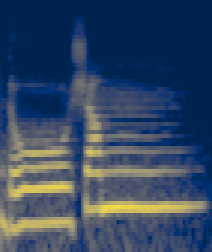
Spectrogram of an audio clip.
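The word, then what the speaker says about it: दोषं: आस्तान तव स्तवन मस्त समस्त दोषम। श के ऊपर जो बिंदी है उसका उच्चारण क्या होगा, म।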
